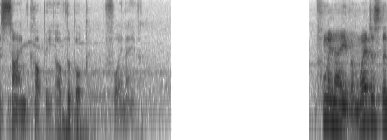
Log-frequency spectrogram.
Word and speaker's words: Foinavon: Foinavon, I should be saying Foinavon. Well, that's kind of how they say it up there. It's like Foinavon, almost like a B as well.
